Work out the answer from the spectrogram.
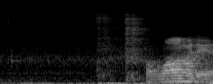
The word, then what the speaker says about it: Olamide: Olamide, that's how you say it. Olamide?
